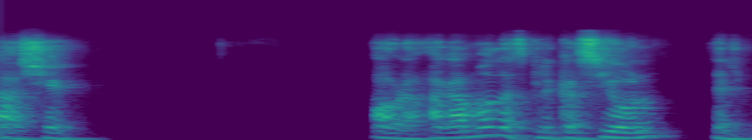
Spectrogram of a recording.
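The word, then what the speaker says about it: השם: Y se deberá meditar el santo nombre de Hashem que se pronuncia, que es Hey Shin Mem, que se pronuncia Hashem.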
